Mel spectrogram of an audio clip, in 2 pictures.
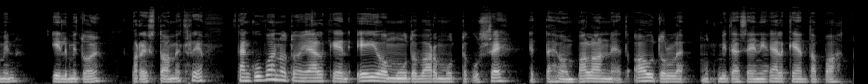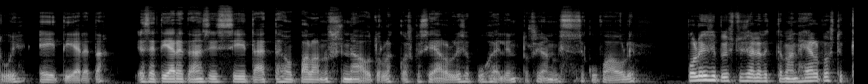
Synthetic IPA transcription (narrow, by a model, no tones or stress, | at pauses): in | ilmit̪oi | pɑɾist̪ɑːmet̪riæ | t̪æŋkuʋɑnot̪ojælkeːneioːmmuːt̪ɑʋɑrmuːt̪ːɑkuseet̪ːæheompɑlɑnːḛːt̪ɑut̪olːemut̪mit̪æsenælkeːnt̪ɑpɑht̪ṵieit̪ieɾḛt̪æ | jɑ̰set̪iæɾet̪æ̰ːnsiːssiːt̪æet̪ːæheompɑlɑnːussinːeɑ̰wt̪olːekkoskɑsiæ̰lo̰lisepuhḛlḭnt̪osiɑ̰ːnmisːæ̥sekuʋɑ̰oli | poliːsipyst̪yselʋit̪ːæmænɦelpost̪ikk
